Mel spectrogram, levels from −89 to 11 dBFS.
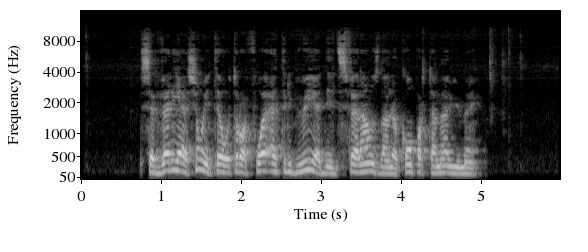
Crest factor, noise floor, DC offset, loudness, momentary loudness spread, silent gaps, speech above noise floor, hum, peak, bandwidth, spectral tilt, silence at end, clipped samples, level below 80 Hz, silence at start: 14 dB; -68 dBFS; under 0.1%; -18 LUFS; 6 LU; none; 51 dB; none; -4 dBFS; 10 kHz; -6 dB/octave; 1.05 s; under 0.1%; -66 dBFS; 0.75 s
